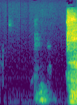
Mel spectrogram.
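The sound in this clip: A single sneeze bursts out sharply and loudly at the end, after a brief breathy build-up that rises just before it.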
